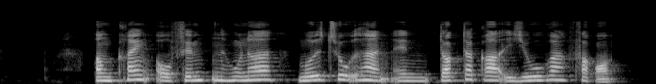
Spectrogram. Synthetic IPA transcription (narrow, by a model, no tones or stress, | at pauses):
ɒ̽mkʰʁeŋ̰ɒ̰ʊɐfemd̥n̩ɦunɐð̞ˠmo̝ð̞ˠt͡sʰo̝̰ːð̩ˠhæne̝nd̥ɒ̽ɡ̥̚d̥ɐɡ̥ʁɑ̰̈ð̞̰ˠijoːʁæfɑ̈ʁɒ̽m̰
